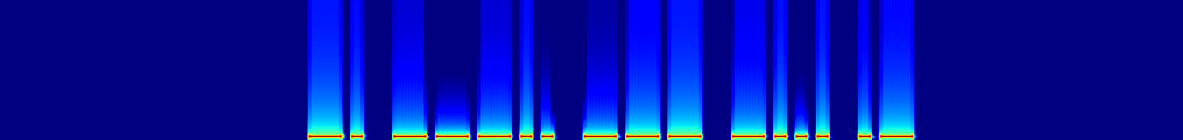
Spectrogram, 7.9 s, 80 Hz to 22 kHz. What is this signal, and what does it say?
Morse code, heard as a keyed tone, about 17 wpm, 700 Hz. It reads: N8OBA
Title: USA Call Signs - 5 Characters - Repeated 3x - 17wpm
